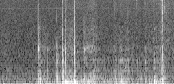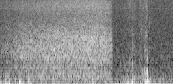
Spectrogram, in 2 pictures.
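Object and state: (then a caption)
Cardboard box. Long nails tap and scratch the lid of a closed, medium pink corrugated cardboard shipping box, then move to its front side while the box is held. Soft, dull taps and light rustling give way to a steady, airy scratching hiss over the cardboard before a few final taps.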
